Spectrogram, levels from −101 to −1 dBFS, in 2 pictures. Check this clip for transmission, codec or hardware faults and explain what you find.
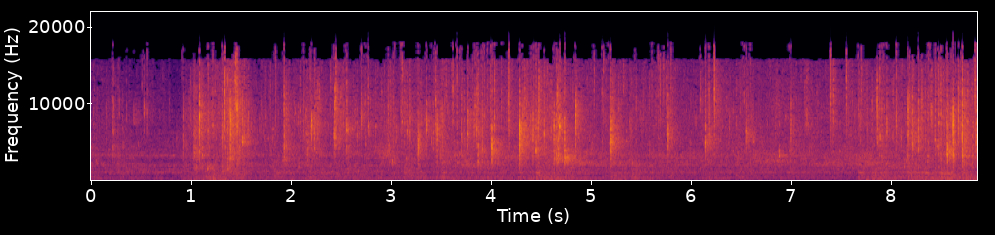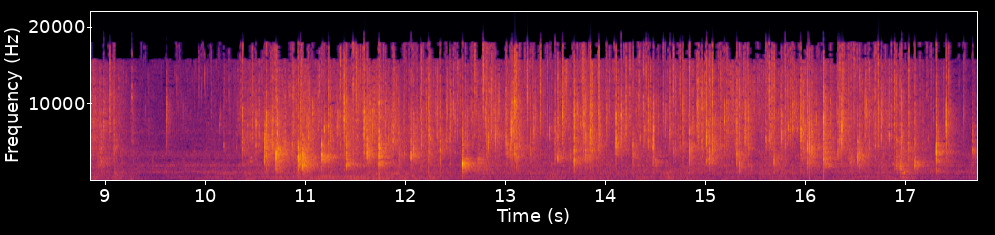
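Eight abrupt jumps, most likely dropped buffers (overrun), occur at 0.37, 1.02, 2.14, 8.64, 12.73, 14.49, 15.42 and 16.44 s. Audio wasn't collected before being overwritten, so the sound skips ahead, losing about a third of a second at 0.37, 2.14, 12.73 and 16.44 s and about a tenth elsewhere.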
